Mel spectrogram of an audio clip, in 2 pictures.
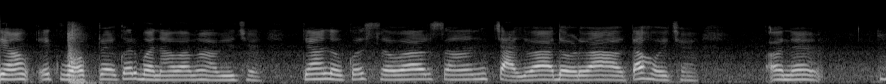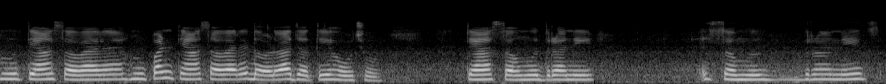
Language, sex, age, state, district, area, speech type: Gujarati, female, 18-30, Gujarat, Valsad, rural, spontaneous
